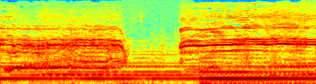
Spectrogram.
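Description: Pigs squealing at night, a steady, high-pitched, harmonic squeal that breaks off briefly in the middle and then resumes, faint and heard alone.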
